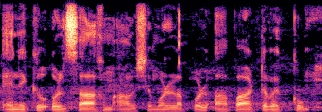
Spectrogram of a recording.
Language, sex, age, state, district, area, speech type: Malayalam, male, 18-30, Kerala, Thrissur, rural, read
